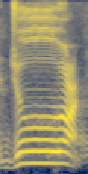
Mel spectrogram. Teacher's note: جو یہ حمزہ والی آواز نہ ہے، جوع عین کی آواز آئے گی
